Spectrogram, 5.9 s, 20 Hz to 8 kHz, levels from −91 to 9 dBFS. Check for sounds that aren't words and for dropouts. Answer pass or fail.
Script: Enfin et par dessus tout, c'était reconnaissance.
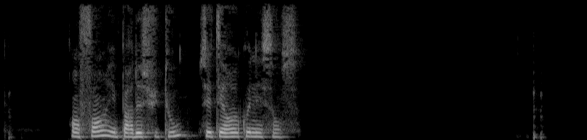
pass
